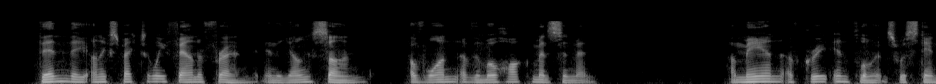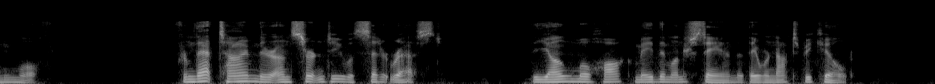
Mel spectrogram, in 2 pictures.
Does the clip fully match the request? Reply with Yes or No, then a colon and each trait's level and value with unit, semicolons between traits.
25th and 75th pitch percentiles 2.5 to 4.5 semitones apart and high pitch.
No: average, 2.9 semitones; low, 110 Hz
